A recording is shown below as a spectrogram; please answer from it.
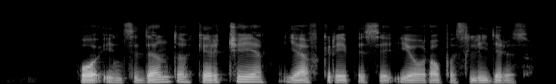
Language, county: Lithuanian, Šiauliai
